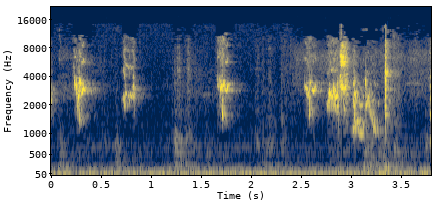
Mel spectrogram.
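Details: Soft, scattered chirps from pet budgerigar couples, a few single notes then a busier cluster of squeaky calls, set against a fairly loud low rumbling background.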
